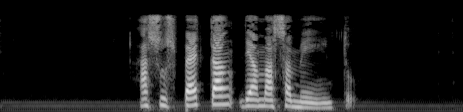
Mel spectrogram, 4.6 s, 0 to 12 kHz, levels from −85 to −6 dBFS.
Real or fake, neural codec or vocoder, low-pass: real; none; 7.2 kHz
